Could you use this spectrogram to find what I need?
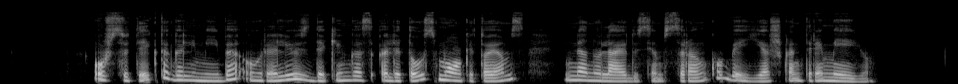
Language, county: Lithuanian, Klaipėda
